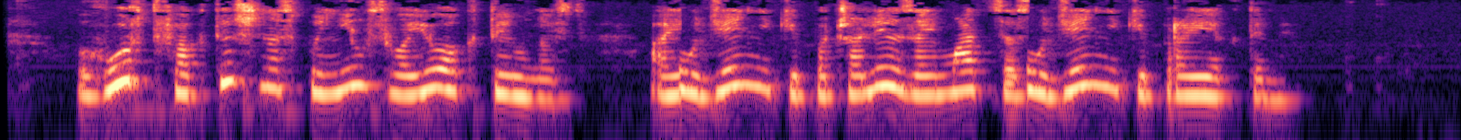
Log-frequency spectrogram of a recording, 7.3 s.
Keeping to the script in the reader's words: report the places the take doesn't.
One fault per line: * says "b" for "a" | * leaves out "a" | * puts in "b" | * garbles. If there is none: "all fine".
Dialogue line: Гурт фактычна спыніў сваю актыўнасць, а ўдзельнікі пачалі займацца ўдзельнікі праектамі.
all fine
